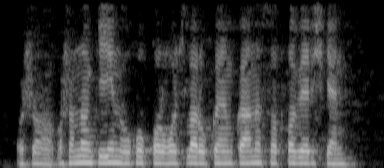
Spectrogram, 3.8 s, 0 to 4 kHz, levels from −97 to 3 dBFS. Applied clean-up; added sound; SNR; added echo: none; none; none; none.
